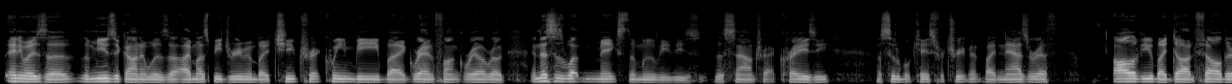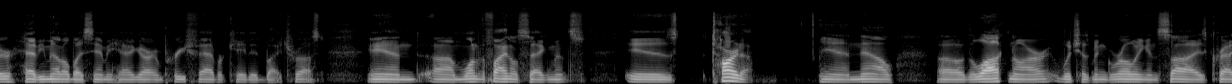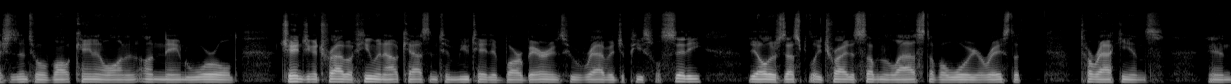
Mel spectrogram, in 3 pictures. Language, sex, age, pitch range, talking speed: English, male, 40-59, 110-125 Hz, 180 wpm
